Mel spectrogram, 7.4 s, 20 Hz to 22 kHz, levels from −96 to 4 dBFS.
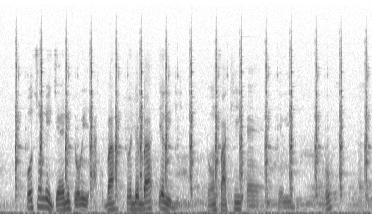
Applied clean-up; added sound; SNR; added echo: none; Tick-tock; 4 dB; none.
